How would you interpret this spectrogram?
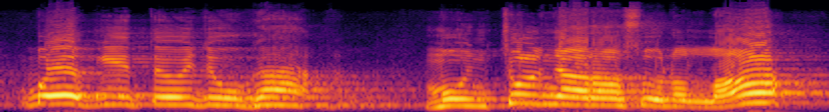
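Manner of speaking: high, loud impassioned sermon; fiery preaching. Acted. Preacher warning the congregation, loud and impassioned. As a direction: drive the point home hard.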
